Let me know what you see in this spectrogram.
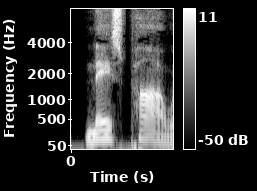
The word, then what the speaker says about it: n'est-ce pas: It's pronounced, phonetically, n'est-ce pas with n'est rhyming with mace. Or even face.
